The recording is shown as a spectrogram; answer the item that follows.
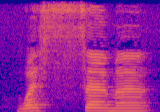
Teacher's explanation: یہ لام اور حمزہ جو وصل ہے, حمزۃ الوصل, یہ دیکھیں یہ ڈراپ ہو جاتا ہے سمجھو پڑھنے میں, اور لام سین کی شکل میں پڑھا جا رہا ہے کیونکہ اس میں مرج ہو گیا, اس کا ادغام ہو گیا, ٹھیک ہے. · ہم جب یہ پڑھتے ہیں تو یہ لام اور حمزہ جو وصل ہے, حمزۃ الوصل, یہ دیکھیں یہ ڈراپ ہو جاتا ہے سمجھو پڑھنے میں, اور لام سین کی شکل میں پڑھا جا رہا ہے کیونکہ اس میں مرج ہو گیا, اس کا ادغام ہو گیا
